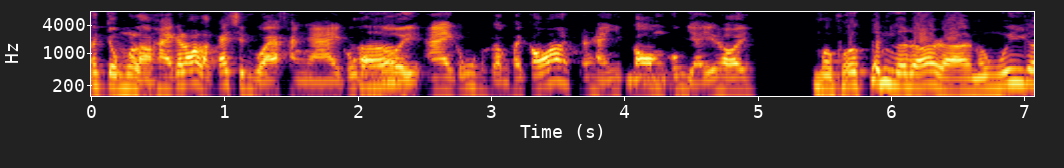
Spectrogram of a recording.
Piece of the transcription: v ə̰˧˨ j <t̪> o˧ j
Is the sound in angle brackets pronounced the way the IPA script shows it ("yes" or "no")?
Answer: no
